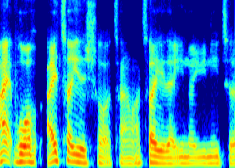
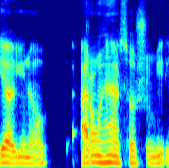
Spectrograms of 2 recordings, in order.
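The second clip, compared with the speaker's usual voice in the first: normal talking voice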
